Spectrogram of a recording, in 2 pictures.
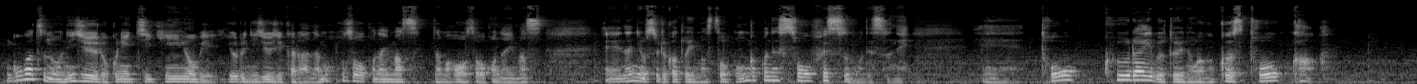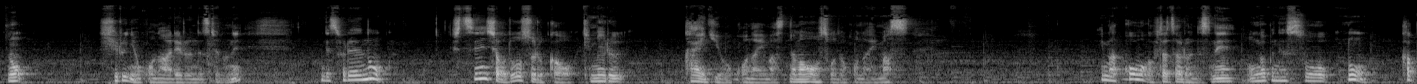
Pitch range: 105-150 Hz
